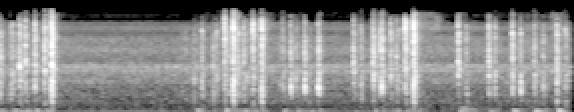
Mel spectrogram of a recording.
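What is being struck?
Plastic computer keyboard.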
